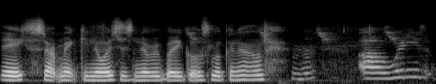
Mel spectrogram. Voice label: Conversation with 12 year old white female Detroit Michigan, american english dialect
